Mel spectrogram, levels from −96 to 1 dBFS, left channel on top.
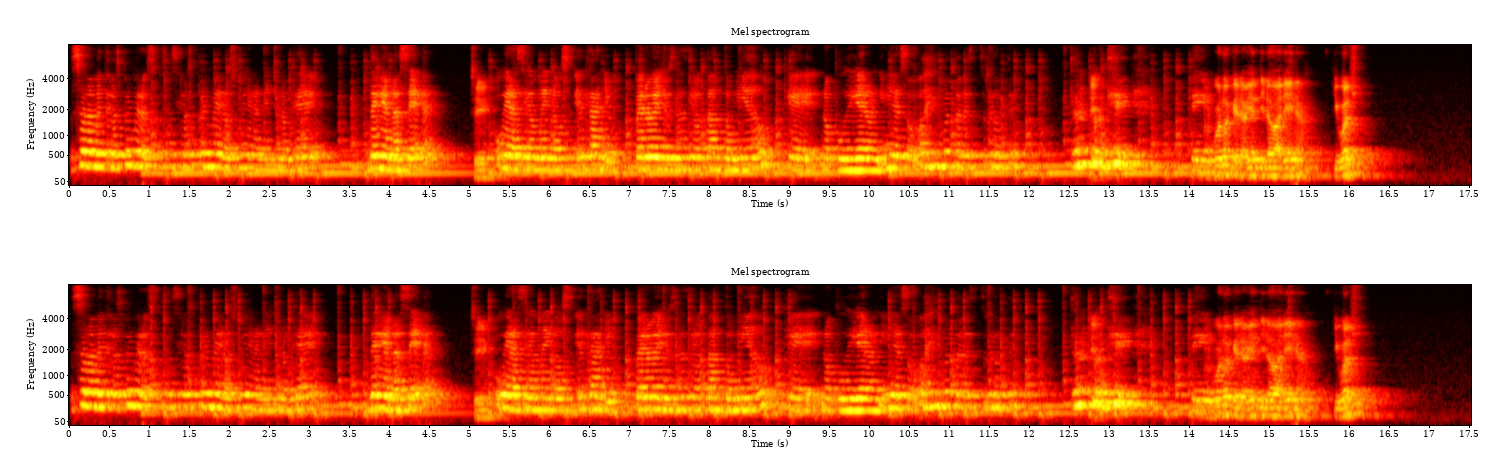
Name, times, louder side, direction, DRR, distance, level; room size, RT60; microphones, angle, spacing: voice 1, 0.0-3.1 3.6-4.5 5.3-11.8 12.5-13.5 14.0-14.3, left 1 dB, 75° left, -2 dB, 0.9 m, -26 dB
sound 1, 0.9-15.3, left 3 dB, 75° right, 0.8 m, -39 dB
voice 2, 14.1-15.5 15.8-16.1, left 2 dB, 25° left, 3 dB, 0.4 m, -28 dB
4.0 x 2.3 x 2.3 m, 0.85 s
head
